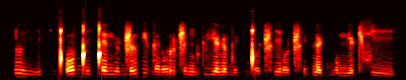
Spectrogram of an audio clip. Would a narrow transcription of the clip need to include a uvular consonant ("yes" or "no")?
no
